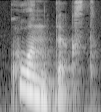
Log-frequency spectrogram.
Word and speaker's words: контекст: внутрішніх тканин виділяється насамперед контекст з наголосом на о іноді українською кажуть м'якуш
